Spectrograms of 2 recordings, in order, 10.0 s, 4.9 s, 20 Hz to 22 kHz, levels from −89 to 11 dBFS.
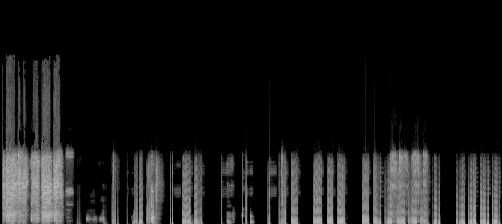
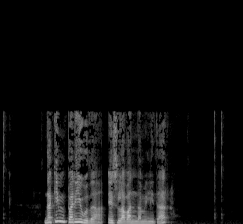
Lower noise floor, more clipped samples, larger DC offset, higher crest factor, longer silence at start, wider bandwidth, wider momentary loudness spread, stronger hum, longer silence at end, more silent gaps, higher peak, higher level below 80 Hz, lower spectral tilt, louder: second, -41 dBFS vs -79 dBFS; neither; neither; about the same, 18 dB vs 20 dB; second, 0.05 s vs 0.9 s; first, 16.5 kHz vs 11.5 kHz; first, 21 LU vs 7 LU; neither; second, 0.05 s vs 1.55 s; first, 2.43-2.54 s, 3.33-3.41 s, 4.16-4.42 s, 5.15-5.34 s, 6.08-6.26 s, 7.05-7.24 s, 8.85-9.12 s vs none; first, -2 dBFS vs -6 dBFS; first, -48 dBFS vs -68 dBFS; second, -2 dB/octave vs -4.5 dB/octave; first, -18 LUFS vs -23 LUFS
